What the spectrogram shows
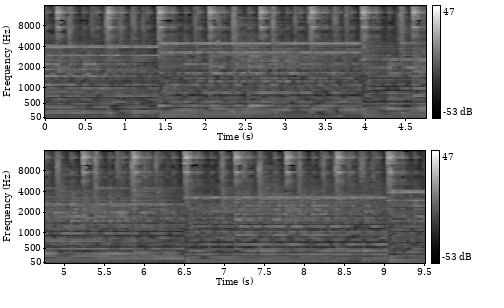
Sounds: inside a small room
background music
music

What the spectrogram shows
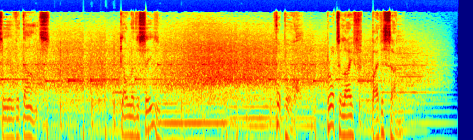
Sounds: music
speech

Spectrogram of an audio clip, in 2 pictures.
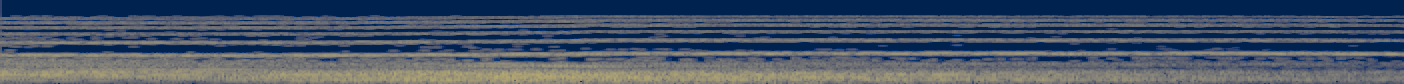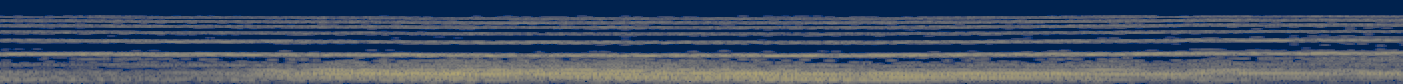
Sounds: music
soundtrack music

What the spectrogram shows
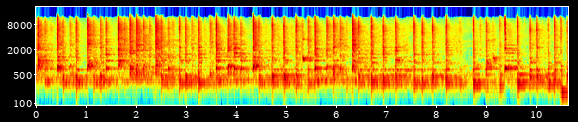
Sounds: music
drum kit
musical instrument
wood block
drum

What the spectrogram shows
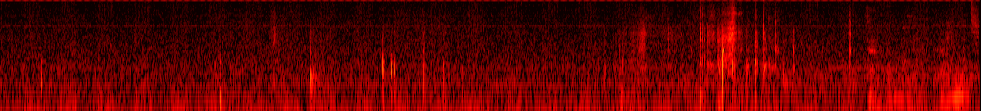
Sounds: speech

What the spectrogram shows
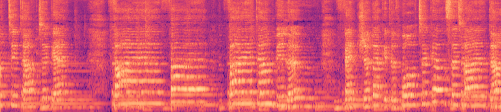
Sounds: music
female singing

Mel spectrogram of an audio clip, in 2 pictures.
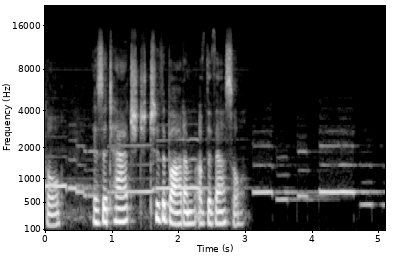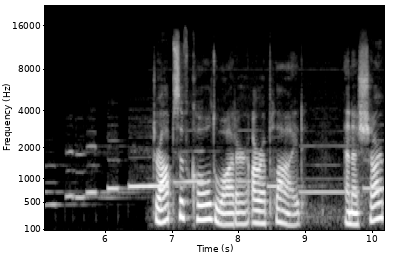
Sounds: flute
music
speech

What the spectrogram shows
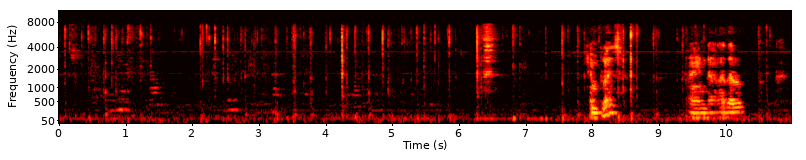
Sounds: speech

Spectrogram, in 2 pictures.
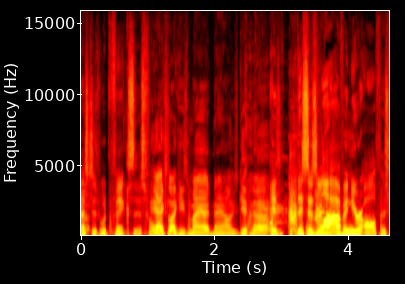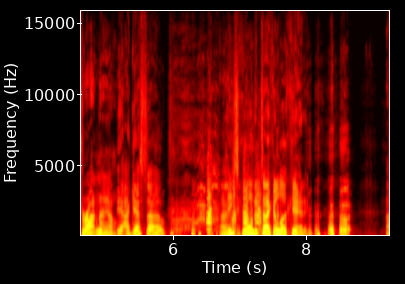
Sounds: speech

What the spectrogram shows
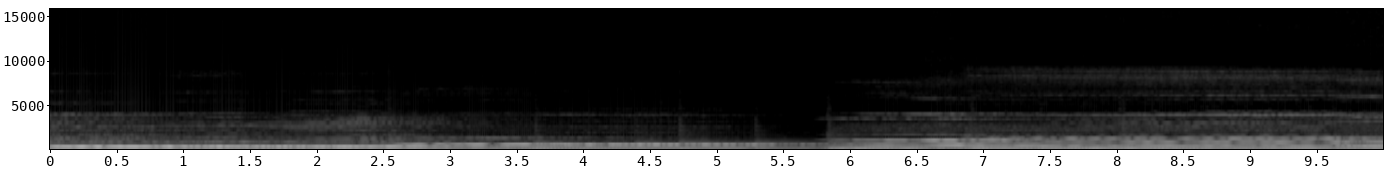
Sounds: music

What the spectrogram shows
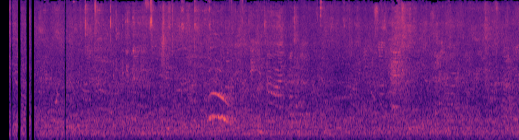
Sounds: female speech
speech

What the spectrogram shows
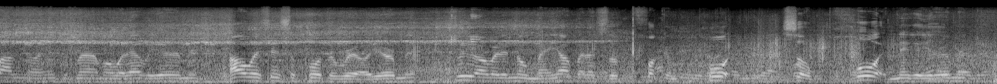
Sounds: speech

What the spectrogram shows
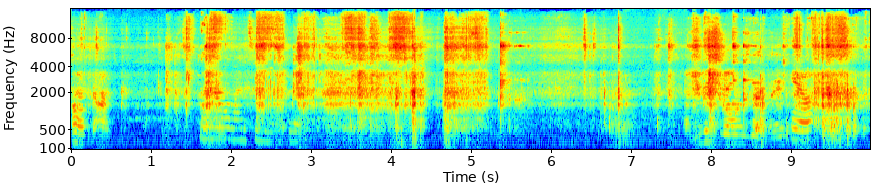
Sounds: inside a large room or hall
speech

